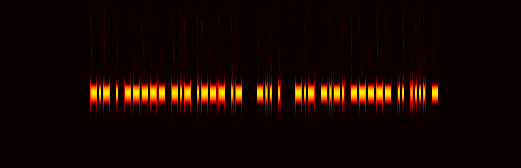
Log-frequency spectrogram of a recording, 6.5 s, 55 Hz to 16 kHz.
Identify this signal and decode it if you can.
Morse code, heard as a keyed tone, about 46 wpm, 700 Hz. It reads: KE0KJA DE KC0IHT
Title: USA Callsign DE Callsign - 6 Characters - 45wpm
